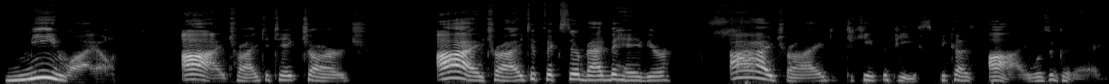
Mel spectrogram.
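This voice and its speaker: A woman voicing an earnest, dutiful egg from a children's picture book, with expressive and deliberate storytelling. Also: medium pitch, exaggerated voice.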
